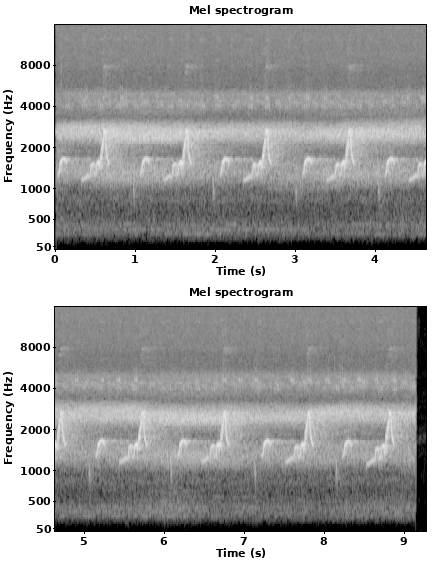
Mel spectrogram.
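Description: Eastern Whip-poor-will repeating its loud whistled whip-poor-will phrase about once a second, each ending in a sharp upward snap, with a steady insect drone behind.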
